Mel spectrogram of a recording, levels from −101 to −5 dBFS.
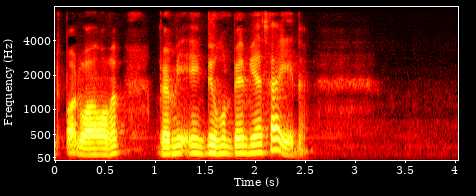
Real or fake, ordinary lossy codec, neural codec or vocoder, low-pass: fake; MP3, 64 kbps; autoencoder, 22.05 kHz, a latent of 192 numbers a frame, VITS, trained on one speaker; 7.2 kHz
